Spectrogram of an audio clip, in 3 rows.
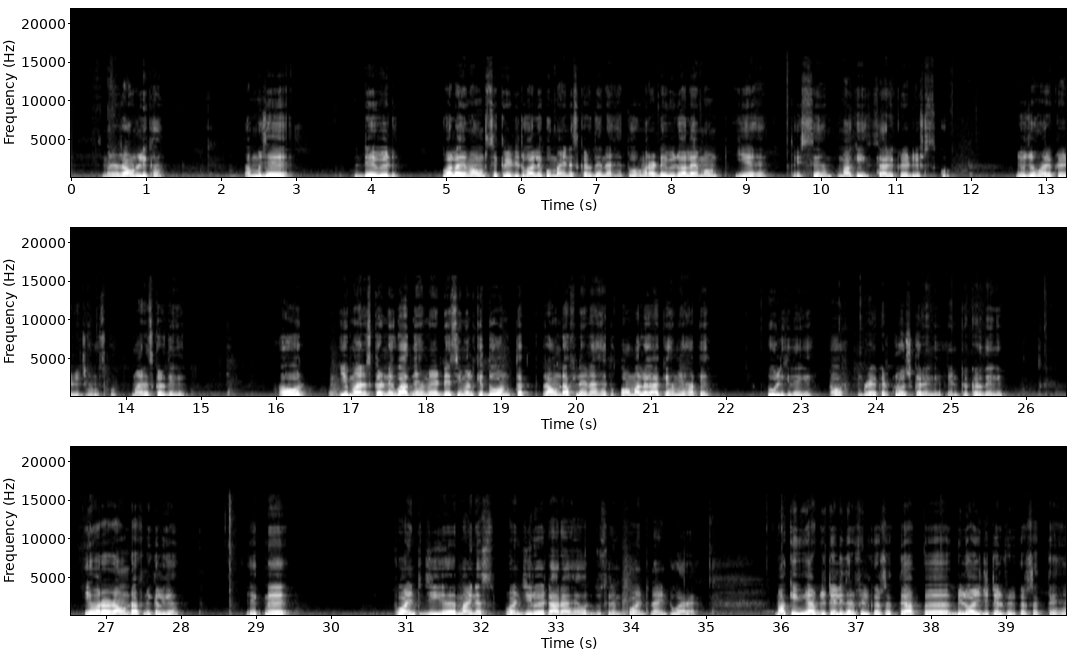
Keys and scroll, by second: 0.3 Tab, 1.3 Left, 3.3 Right, 6.2 Left, 7.6 Right, 26.0 Up, 27.1 ctrl+c, 28.0 Down, 35.6 Right, 39.6 Right.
